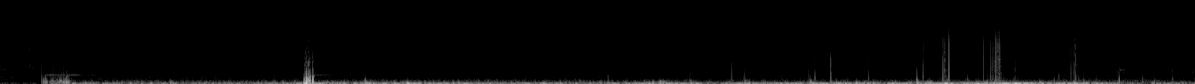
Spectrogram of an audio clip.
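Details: Low rumbling handling noise with faint thumps and a few sharp clicks; no animal voice is heard.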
